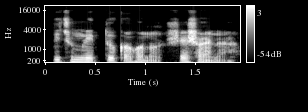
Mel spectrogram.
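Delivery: usual speaking voice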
